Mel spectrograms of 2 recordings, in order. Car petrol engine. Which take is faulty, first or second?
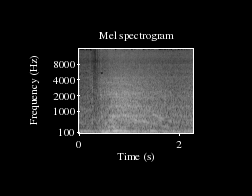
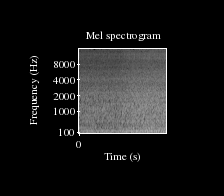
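second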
